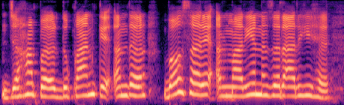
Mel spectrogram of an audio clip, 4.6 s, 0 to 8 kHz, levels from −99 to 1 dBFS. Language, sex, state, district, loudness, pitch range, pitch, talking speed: Hindi, female, Jharkhand, Palamu, -11 LUFS, 255-295 Hz, 270 Hz, 155 wpm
